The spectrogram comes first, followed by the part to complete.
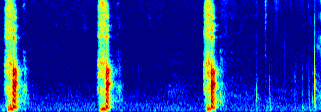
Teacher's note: Kha is coming from the top part of the throat, closer to uvula. Kha. Kha, with your mouth slightly open.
